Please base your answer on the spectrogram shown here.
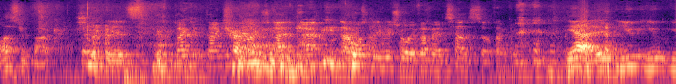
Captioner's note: laughter; laughter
